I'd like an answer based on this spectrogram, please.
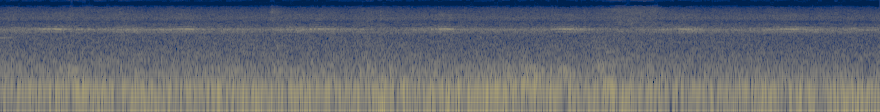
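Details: A daytime insect chorus in gentle wind: a constant, thin high whine that swells slightly at moments, set against a steady low rumble of breeze.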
